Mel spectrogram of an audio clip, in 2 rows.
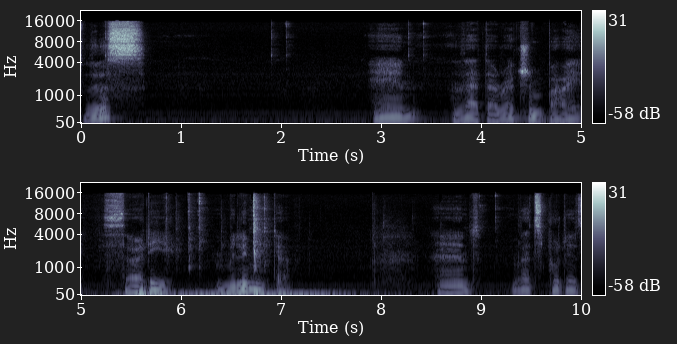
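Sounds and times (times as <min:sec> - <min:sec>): low steady hum: 0:00.0 - 0:10.0
computer mouse clicks: 0:01.8 - 0:02.2.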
